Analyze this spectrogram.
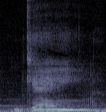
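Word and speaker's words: Gein: and crimes of killer Ed game that's how you pronounce his name it is also known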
